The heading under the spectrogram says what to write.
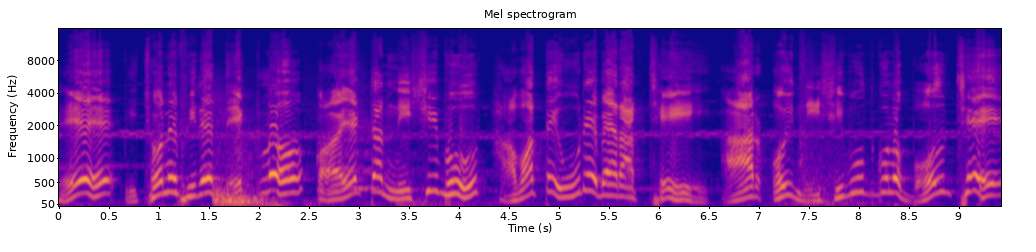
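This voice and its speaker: This cartoonish character voice moves at a very slow pace over clear background noise. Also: man, extremely high pitch for a man. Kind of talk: spooky bedtime story.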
